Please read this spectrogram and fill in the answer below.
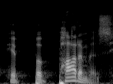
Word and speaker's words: hippopotamus: unstressed short I sound or schwam okay so hippopotamus hippopotamus hippopotamus hippopotamus hippopotamus hippopotamus hippopotamus now the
